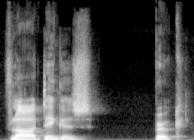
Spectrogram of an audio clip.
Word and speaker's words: Vlaardingerbroek: scholar, a journalist, and a political commentator, Eva Vlaardingerbroek. Yeah, good. Did I pronounce correctly?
